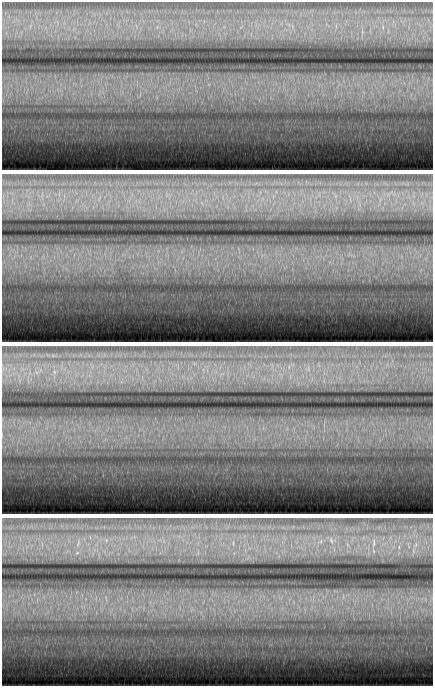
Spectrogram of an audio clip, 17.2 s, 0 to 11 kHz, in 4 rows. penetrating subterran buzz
0.0 10.7

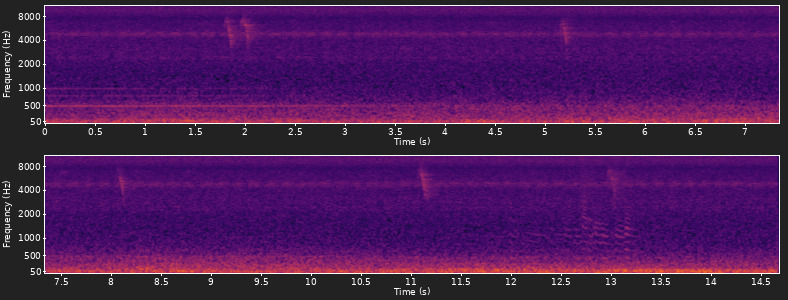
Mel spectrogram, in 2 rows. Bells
0.0 3.8

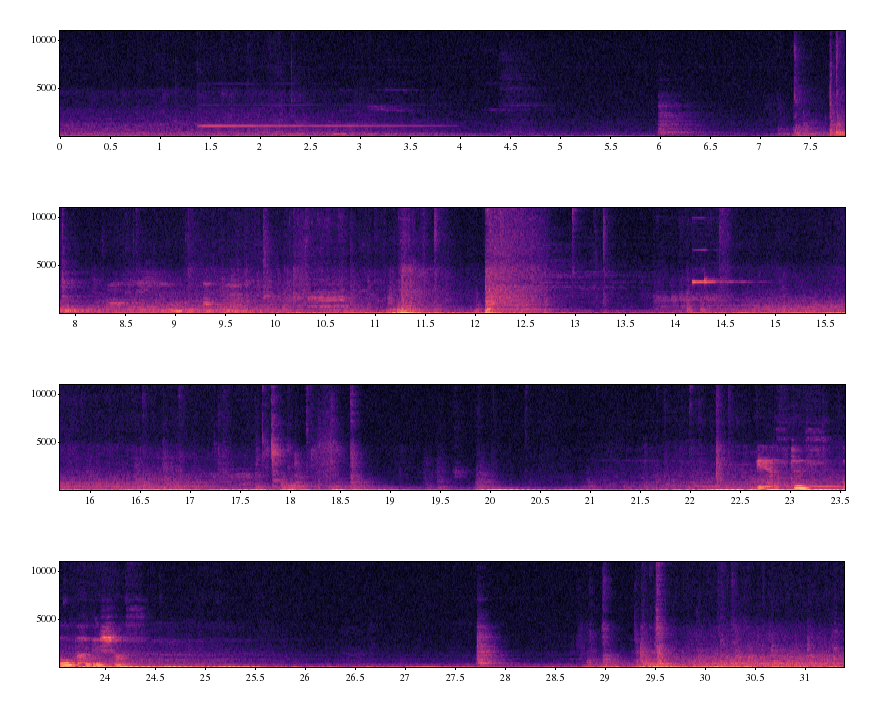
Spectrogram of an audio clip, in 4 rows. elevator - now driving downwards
0.0 4.1, 13.8 27.4, 28.8 31.3

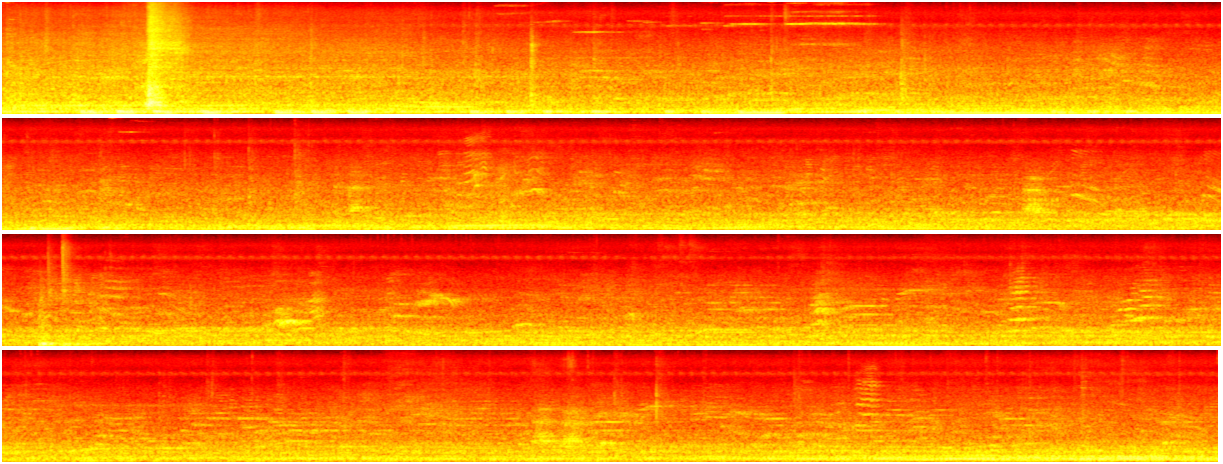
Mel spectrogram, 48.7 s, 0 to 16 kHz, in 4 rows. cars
0.0 22.8, 40.0 48.7

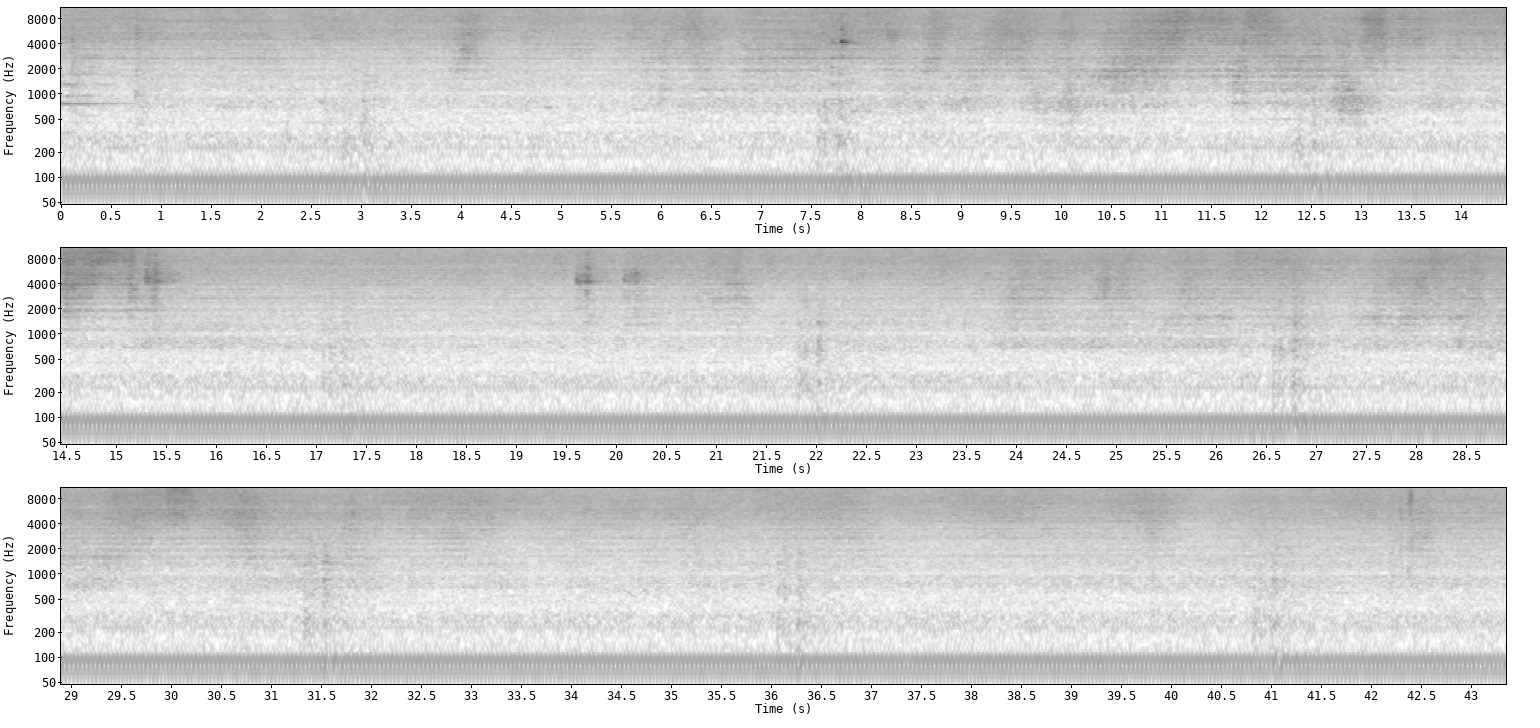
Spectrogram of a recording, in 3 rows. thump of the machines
36.0 36.6

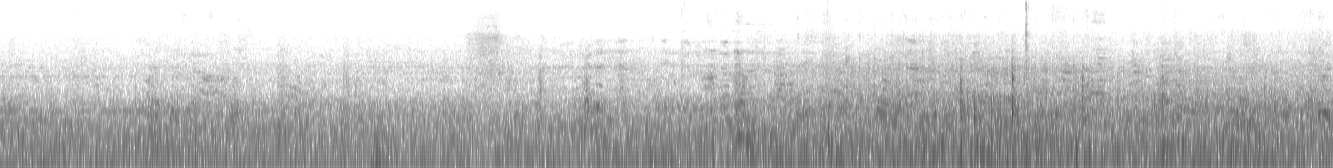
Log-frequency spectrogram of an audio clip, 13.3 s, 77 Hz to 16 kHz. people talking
1.4 3.6, 5.7 13.3

